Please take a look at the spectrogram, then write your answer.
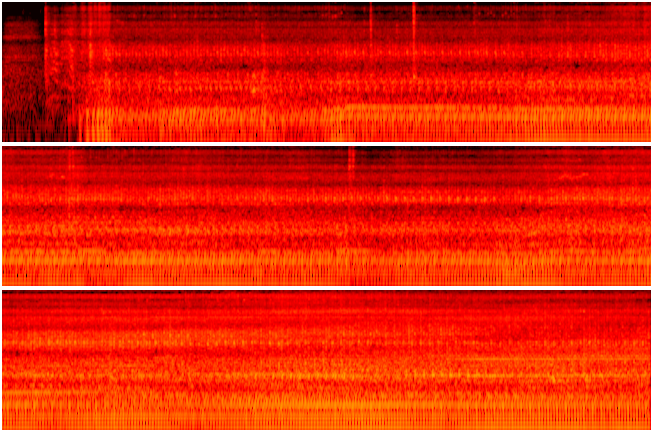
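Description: A pickup truck engine rumbles steadily and loudly while plowing snow, a deep continuous drone that swells slightly toward the end, with no talking.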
